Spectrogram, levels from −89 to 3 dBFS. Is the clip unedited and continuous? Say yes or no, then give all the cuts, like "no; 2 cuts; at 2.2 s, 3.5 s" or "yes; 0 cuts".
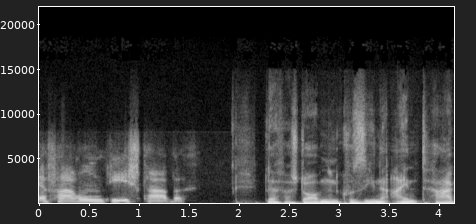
no; 2 cuts; at 1.0 s, 2.3 s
